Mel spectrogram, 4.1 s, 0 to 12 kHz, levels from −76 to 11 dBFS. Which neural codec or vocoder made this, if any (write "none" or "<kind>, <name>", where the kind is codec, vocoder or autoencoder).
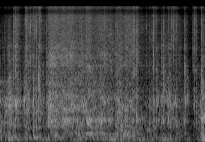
codec, SNAC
